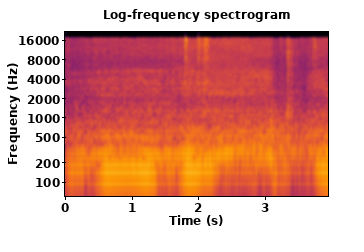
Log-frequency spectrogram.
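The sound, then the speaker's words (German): A 75 PS car engine revs up and down repeatedly, its pitch rising and falling in smooth sweeps, loud with no talking. “Deswegen habt ihr jetzt hier knackigen, kernigen Sound Jetzt hört sich das Auto an wie ein großer mit sage und schreibe 75 PS.”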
